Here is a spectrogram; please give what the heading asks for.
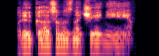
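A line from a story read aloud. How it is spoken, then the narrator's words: Sighing announcement. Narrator (Russian): вздохнув, сообщил он коллегам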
